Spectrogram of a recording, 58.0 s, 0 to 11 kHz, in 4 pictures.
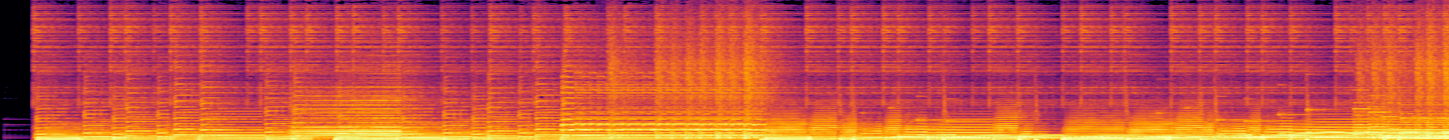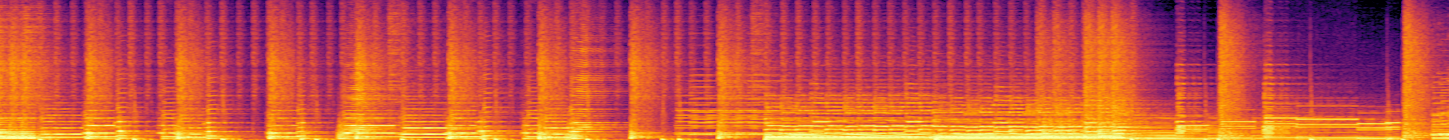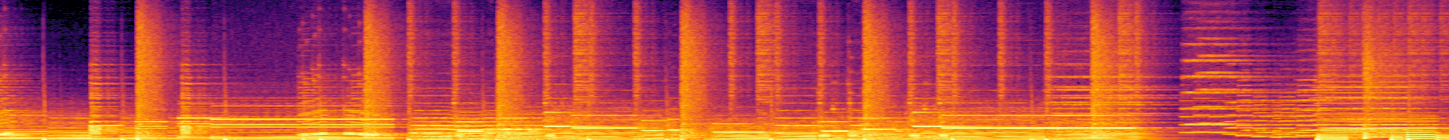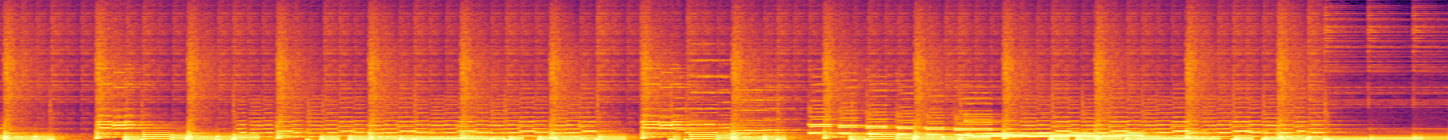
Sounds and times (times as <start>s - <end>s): Soundtrack music: 2.7s - 16.4s, 22.1s - 26.4s, 51.8s - 56.7s.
